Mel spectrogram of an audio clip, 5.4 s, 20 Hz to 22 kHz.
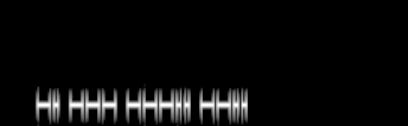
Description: Morse code, heard as a keyed tone, about 21 wpm, 700 Hz. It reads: NO8Z
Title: USA Call Signs - 4 Characters - Repeated 2x - 22wpm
